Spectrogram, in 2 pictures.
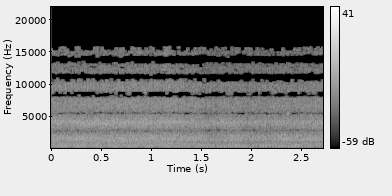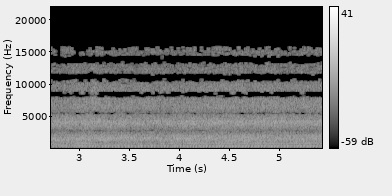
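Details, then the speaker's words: Small portable generator powering a transformer arc welder set at 35 A while tacking: the engine drones, sagging and recovering under the load, with arc crackle on top. The generator struggles with the welder's draw, and the owner expects a sticky arc. "I'll film the uh welder and I guess the generator so you can hear it struggling"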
